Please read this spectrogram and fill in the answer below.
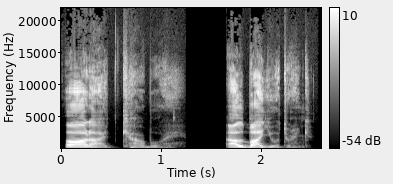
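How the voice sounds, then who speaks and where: Sassy bar flirt, slight Eastern European accent ; man plays her, high and forward. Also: lively intonation, measured pace, sharp tone, no echo, clean studio sound, exaggerated voice. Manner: playful, sassy. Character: flirty bold woman at a bar.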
